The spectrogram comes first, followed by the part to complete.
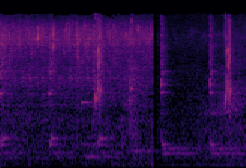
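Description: Beef stock poured in a thin stream into a pot of fried bacon and vegetables, a steady splashing pour that stops about a second and a half in.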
